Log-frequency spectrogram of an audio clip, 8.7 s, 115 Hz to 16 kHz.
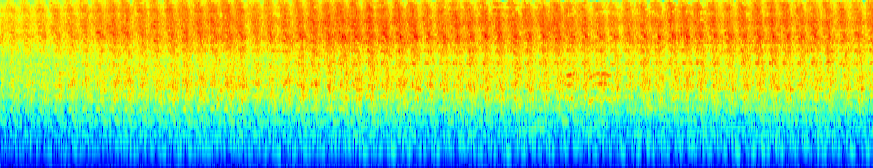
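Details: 1946 Ford with a 1996 diesel, cold morning around 49°F; it ran once, then IDM relay was clicking repeatedly. Starter spins the diesel in an even churn, about three and a half compressions a second, but it never fires: cranks but won't start.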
